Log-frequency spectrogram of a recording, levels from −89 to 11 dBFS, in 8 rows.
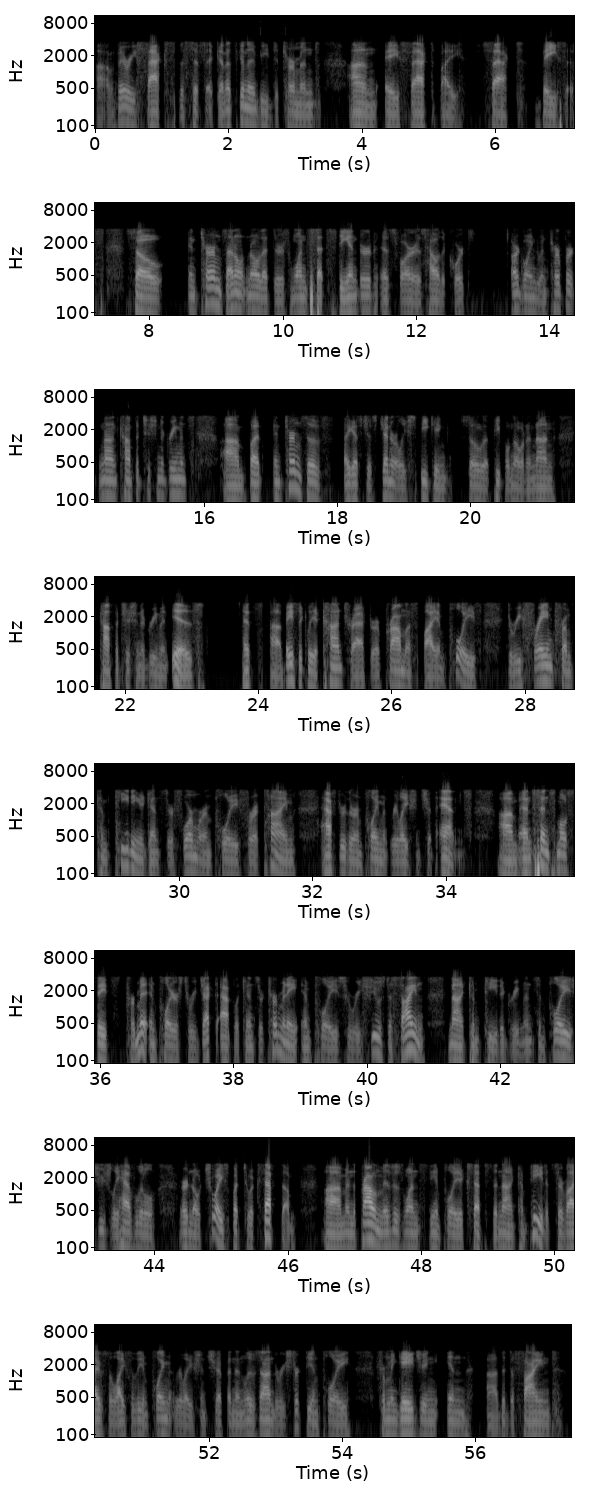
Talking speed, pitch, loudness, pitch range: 155 wpm, 90 Hz, -40 LUFS, 85-105 Hz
